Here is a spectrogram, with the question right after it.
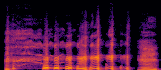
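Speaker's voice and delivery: big high cackle; loud high laugh. Real, not acted.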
